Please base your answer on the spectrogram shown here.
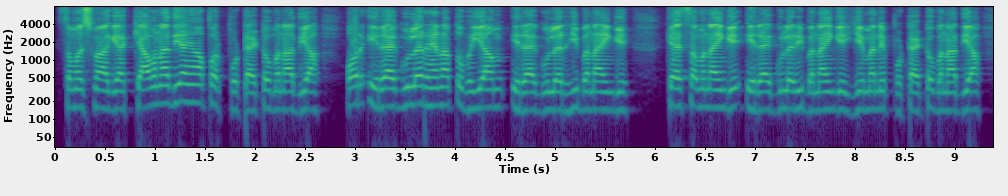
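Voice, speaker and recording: This is an online class lecture on biology from a young man whose voice is a little high, level in tone, and smooth, moving at a moderate pace. He asks questions only to answer them himself, restates each term several times, and switches English terms into Hindi.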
